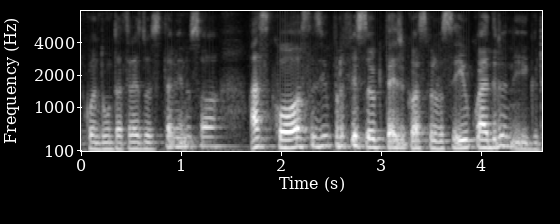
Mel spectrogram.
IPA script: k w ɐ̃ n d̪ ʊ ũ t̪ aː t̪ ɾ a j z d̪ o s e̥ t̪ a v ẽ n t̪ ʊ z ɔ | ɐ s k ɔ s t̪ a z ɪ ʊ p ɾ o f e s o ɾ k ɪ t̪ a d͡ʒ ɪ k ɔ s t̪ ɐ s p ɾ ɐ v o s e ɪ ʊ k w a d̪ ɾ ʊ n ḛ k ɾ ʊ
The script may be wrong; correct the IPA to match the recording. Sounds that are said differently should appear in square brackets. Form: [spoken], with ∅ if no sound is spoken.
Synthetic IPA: k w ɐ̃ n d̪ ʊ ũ t̪ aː t̪ ɾ a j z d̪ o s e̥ t̪ a v ẽ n [d̪] ʊ [s] ɔ | ɐ s k ɔ s t̪ [ɐ] z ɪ ʊ p ɾ o f e s o ɾ k ɪ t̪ a d͡ʒ ɪ k ɔ s t̪ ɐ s p ɾ ɐ v o s e ɪ ʊ k w a d̪ ɾ ʊ n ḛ [ɡ] ɾ ʊ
